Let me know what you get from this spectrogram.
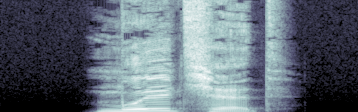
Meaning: second-person plural subjunctive I of mulchen
- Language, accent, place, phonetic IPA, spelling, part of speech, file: German, Germany, Berlin, [ˈmʊlçət], mulchet, verb, De-mulchet.ogg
